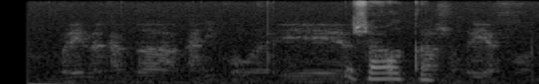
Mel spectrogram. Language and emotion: Russian, sad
